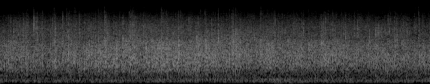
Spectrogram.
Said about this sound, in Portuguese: Então aplauda o Senhor bem forte.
